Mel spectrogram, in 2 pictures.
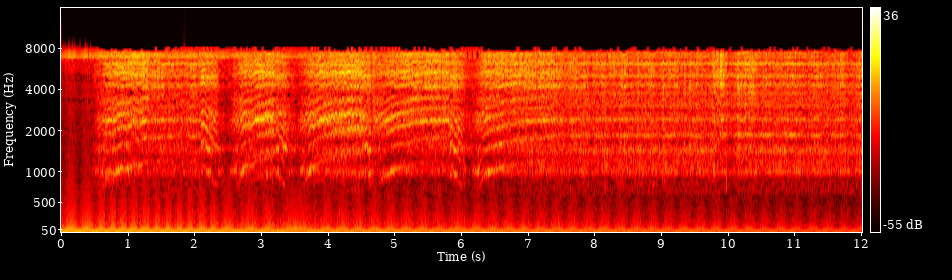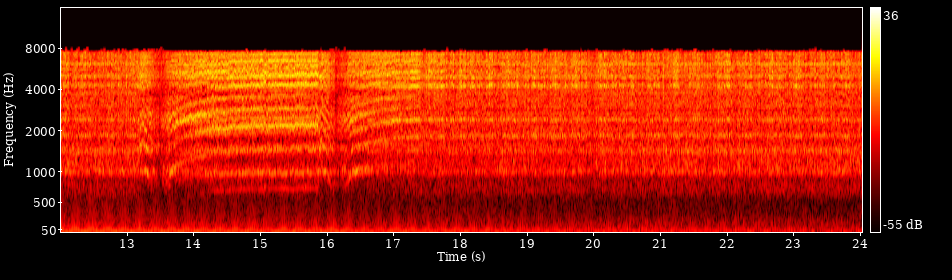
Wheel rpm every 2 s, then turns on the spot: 70, 100, 120, 130, 160, 160, 130, 140, 130, 160, 160, 160.
none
